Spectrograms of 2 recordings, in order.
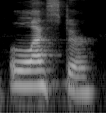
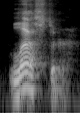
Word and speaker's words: Leicester: Leicester. Leicester.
